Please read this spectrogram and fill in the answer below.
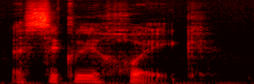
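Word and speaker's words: Aşıklı Höyük: Asikli Hoyuk is how you say it.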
